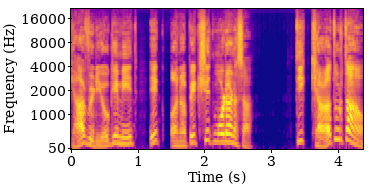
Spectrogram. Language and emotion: Goan Konkani, surprised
